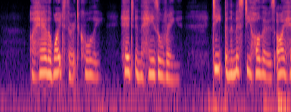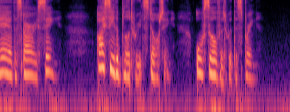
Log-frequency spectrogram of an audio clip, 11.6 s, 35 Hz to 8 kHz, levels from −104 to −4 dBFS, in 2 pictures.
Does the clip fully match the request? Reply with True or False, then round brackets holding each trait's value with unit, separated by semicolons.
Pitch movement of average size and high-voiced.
True (3.2 semitones; 220 Hz)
